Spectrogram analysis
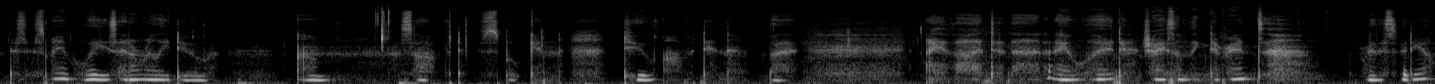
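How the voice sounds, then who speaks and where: A thirty-year-old woman speaking softly and intimately, close to the mic, in a very breathy, airy voice. She talks slowly and rambles, with giggles here and there. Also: mid-range voice, low-quality recording. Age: 30s. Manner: rambling, soft-spoken, giggly. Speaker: ASMR creator. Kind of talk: soft-spoken ASMR chat.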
